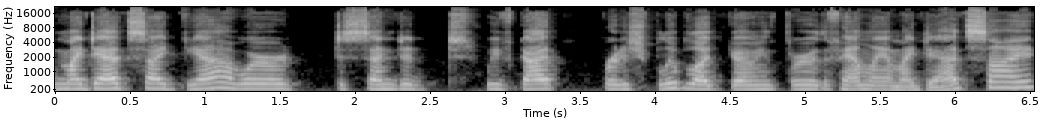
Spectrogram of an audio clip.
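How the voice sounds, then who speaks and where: A woman with an American accent speaks in a fairly high voice. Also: fairly even intonation, fairly slow pace. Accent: some New Jersey accent at times. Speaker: psychic YouTuber. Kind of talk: casual vlog monologue. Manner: halting, with many fillers and restarts.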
